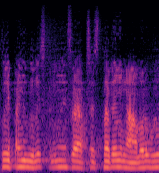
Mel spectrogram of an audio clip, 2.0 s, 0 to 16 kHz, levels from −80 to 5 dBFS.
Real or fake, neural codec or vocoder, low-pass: fake; codec, 44.1 kHz, 0.9 kbps, DAC; 14.4 kHz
